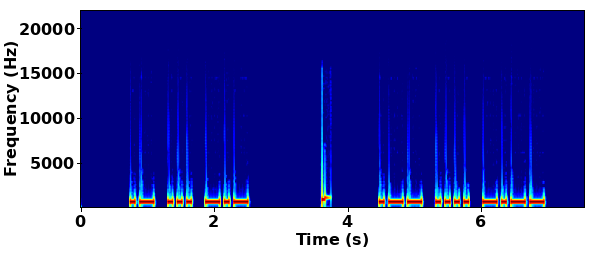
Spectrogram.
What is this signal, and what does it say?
Morse code, heard as a keyed tone, about 17 wpm, 700 Hz. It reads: ASK WHY
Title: Sentences from Top 200 Words - New Word Drill - 17wpm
